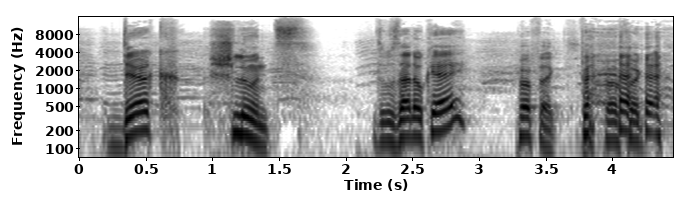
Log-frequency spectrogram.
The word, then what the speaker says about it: Dirk Schluenz: Dirk Schluenz. Was that okay? Perfect. Perfectly pronounced. You said like Dirk Nowitzki and Schluenz.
